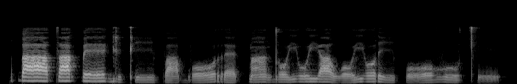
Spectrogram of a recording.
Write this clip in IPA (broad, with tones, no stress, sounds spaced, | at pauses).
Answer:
ɗ aː˦ t a˦ k͡p eː˦ ɡ i˨ kʼ iː˨ p a˨ b oː˨˦ r ɛ˨ k͡p ã˦ d o˦ j u˦ j a˦˨ w o˨˦ j ʊ˦ ɾ iː˨ p oː˨˦ ɣ u˦˨ tʰ ĩ˨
